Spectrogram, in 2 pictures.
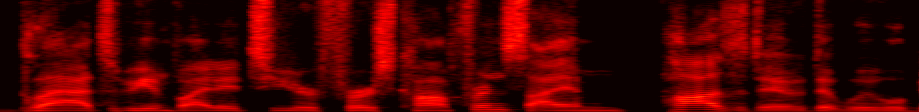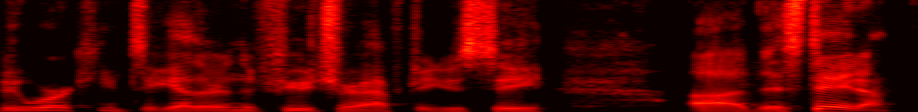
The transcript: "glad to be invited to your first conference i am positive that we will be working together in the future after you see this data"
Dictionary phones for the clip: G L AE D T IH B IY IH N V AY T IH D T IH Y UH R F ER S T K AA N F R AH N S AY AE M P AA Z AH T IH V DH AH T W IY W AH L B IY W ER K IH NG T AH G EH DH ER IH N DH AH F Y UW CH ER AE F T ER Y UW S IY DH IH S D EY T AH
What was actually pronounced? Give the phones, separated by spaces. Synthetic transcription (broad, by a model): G L AE D T IH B IY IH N V AY T IH D T IH Y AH R F ER S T K AA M F R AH N S AY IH M P AA Z AH T IH V DH AH T W IY W AH L B IY W ER K IH NG T AH G EH DH ER IH N DH AH F Y UW CH ER AE F T ER Y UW S IY DH IH S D EY T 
